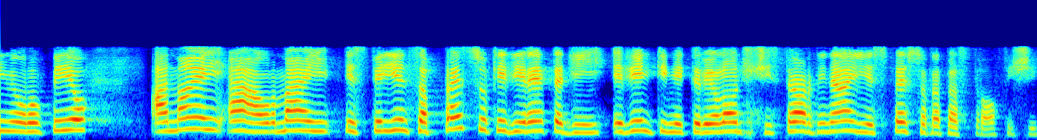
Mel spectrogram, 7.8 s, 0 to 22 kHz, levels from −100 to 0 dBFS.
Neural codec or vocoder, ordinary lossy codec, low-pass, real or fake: codec, 16 kHz, 1 kbps, FunCodec, trained on LibriTTS, 50 frames a second; none; 5.4 kHz; fake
